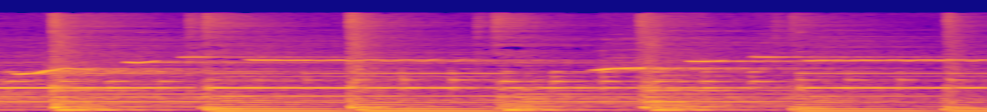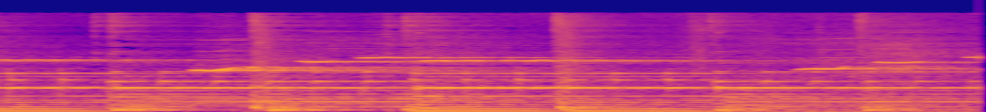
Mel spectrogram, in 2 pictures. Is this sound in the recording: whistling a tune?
yes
